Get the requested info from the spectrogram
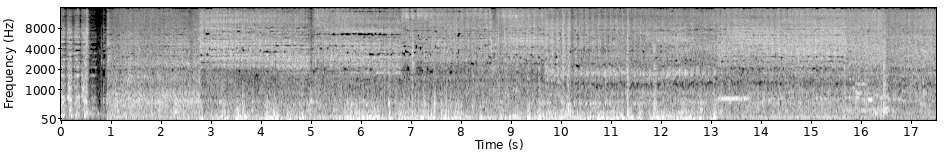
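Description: A lathe spinning a metal kadhai while a hand-held cutting tool scrapes and shaves its surface: a steady motor run with a rasping scrape over it. The scraping changes character several times.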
